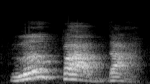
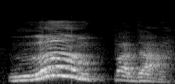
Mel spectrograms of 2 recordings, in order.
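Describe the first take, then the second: First: "Lâmpada" devagar, separada em lâm, pa, da; sílaba por sílaba. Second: "Lâmpada" with LÂM long and drawn out; strong first syllable. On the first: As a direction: split "Lâmpada" slowly into three syllables, setting PA apart. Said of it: "vamos ver a penúltima sílaba". ("Lâmpada" silabado, bem devagar) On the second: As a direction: stretch the stressed LÂM in "Lâmpada", then a quick pa-da. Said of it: "Percebeu que essa sílaba é forte". ("Lâmpada" com LÂM forte e bem alongado) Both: Shown as a demonstration.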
